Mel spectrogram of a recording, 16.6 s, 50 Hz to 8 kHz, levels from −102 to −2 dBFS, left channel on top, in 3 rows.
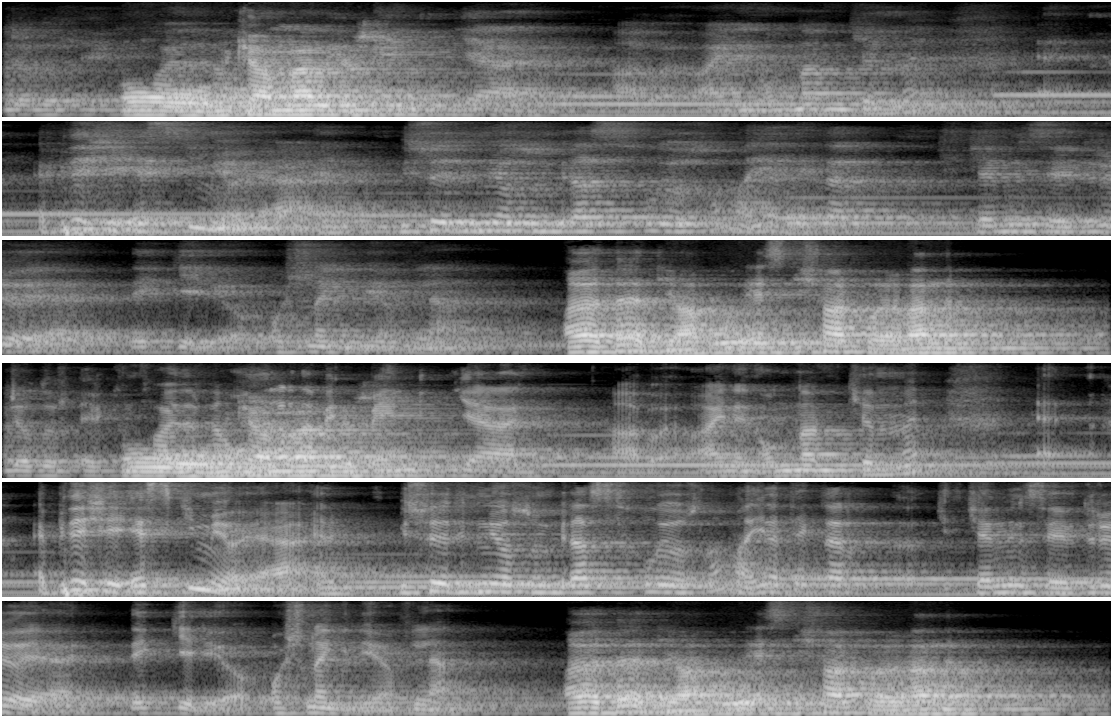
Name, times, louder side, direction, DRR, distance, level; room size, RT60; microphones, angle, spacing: voice 1, 0.0-1.5 1.8-2.7 3.0-5.3 5.7-13.4, right 3 dB, 60° right, 5 dB, 0.5 m, -28 dB
voice 2, 0.6-1.8 13.9-15.8, left 1 dB, 20° left, 4 dB, 0.6 m, -19 dB
sound 1, 2.5-15.2, right 2 dB, 40° left, 1.4 m, -38 dB
8.0 x 5.9 x 3.5 m, 2.4 s
head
